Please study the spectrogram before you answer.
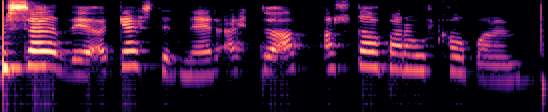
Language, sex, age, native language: Icelandic, female, 13, Icelandic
